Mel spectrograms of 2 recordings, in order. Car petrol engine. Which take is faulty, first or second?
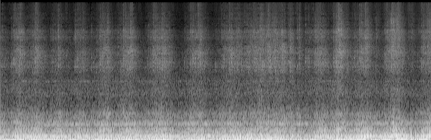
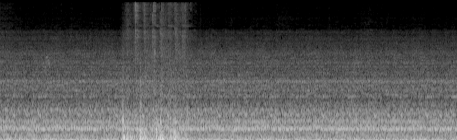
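second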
